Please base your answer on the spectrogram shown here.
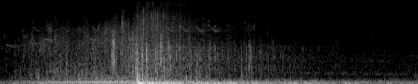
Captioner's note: earth rumbling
